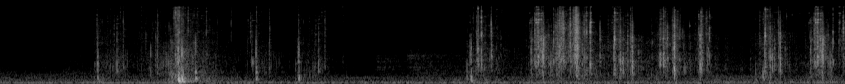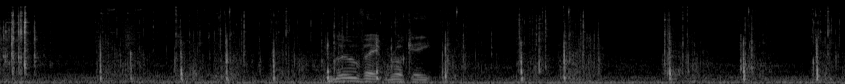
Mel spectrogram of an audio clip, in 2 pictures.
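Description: Metal clicks and clacks as a rifle is handled and swapped.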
